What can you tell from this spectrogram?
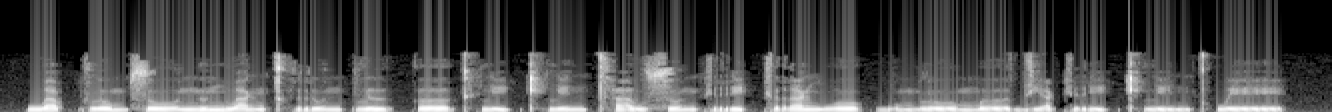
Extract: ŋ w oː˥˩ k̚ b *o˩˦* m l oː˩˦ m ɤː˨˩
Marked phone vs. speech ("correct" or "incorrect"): correct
